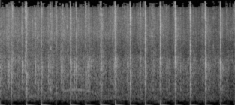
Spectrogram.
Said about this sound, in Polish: Proszę bardzo, wielkie brawa!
